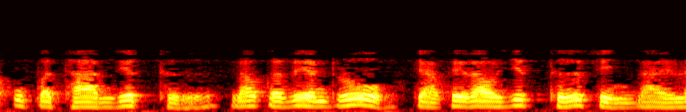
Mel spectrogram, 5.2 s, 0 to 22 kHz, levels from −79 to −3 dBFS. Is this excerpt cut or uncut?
cut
